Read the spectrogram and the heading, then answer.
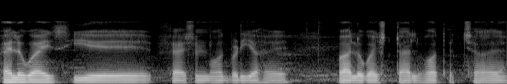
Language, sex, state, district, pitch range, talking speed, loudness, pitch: Hindi, male, Uttar Pradesh, Budaun, 95-100 Hz, 165 wpm, -20 LUFS, 95 Hz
